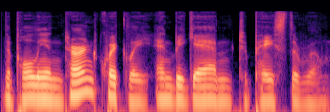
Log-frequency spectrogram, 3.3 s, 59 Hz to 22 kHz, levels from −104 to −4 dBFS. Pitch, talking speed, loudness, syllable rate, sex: 115 Hz, 165 wpm, -20 LUFS, 4.5 syllables/s, male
